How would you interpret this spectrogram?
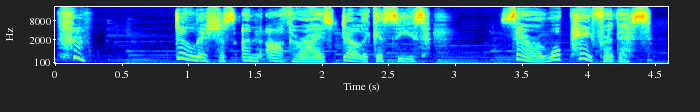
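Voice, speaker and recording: A proud young woman knight, voiced by an actress who talks in a dry, haughty tone, with her pitch rising and falling lively. Her sardonic lines come over soft game music. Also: normal speed, lightly acted. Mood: wry.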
